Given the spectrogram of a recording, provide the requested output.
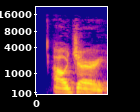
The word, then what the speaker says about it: Augeri: How do you pronounce the last name? Augeri? Augeri, yeah.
